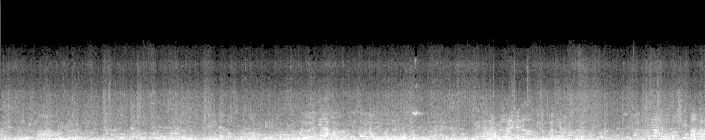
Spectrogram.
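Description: Footsteps shuffle on a hard floor.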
